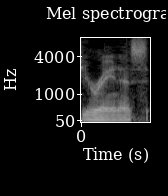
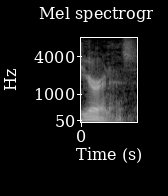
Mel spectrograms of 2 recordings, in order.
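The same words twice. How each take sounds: First: It is pronounced the American way. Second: It is pronounced the European way. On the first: "The American way of saying it is" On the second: "the European way of saying it is"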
